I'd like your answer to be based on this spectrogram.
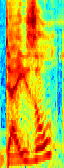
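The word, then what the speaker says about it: deiseil: Which I've got here spelled three different ways, but I'm assured that they're basically pronounced daisel, cool.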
